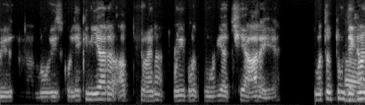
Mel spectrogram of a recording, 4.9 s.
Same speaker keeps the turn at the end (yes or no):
yes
